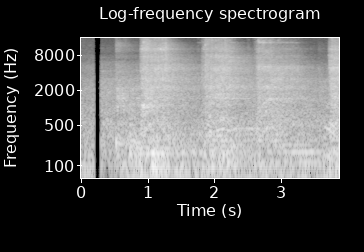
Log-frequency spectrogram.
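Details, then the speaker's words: Car with 116,000 km, belt last replaced September 2022; loud rough scraping in surges, mostly high-pitched, over the running engine, traced not to the water pump but to a badly damaged accessory belt near snapping. "상당히 손상이 많이 됐습니다 그래서 소리가 심하게 났고요"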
